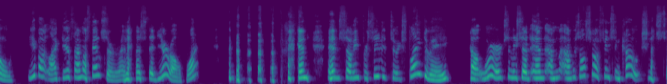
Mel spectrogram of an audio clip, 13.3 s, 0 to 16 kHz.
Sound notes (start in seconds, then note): 4.6 laughs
